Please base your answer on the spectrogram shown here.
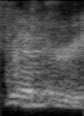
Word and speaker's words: Reverie: How do you spell it? Yeah, it's REV. REVAREE. Referee? Yes, Reverie.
